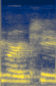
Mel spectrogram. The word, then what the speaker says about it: Marquis: That's non-Marquess. Um, so it could be Marquis, it could be Marcus, it's Marquess.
